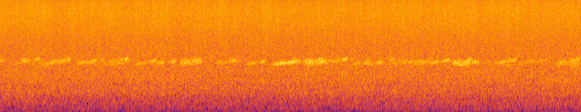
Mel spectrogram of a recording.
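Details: Many frogs by a forest river give continuous high, buzzy trills, brightening in short waves every second or so, all over a loud steady hiss of flowing water.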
